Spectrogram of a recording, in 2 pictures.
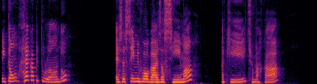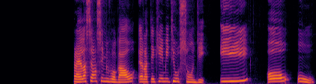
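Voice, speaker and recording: A Brazilian woman teaching an online Portuguese grammar lesson, patiently repeating words slowly and checking that students follow. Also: high-pitched, clean tone, no room sound, studio quality.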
